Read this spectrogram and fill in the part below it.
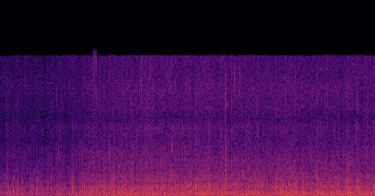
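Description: Water pours strongly over an artificial waterfall in Tainan, swollen after days of heavy rain, making a loud, constant rushing hiss with no break.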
